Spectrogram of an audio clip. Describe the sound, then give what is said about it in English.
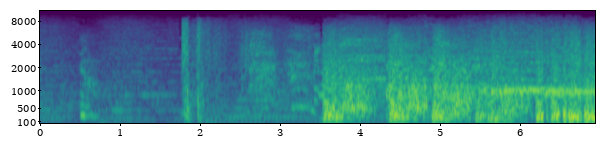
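Gunfire starts with a few sharp, loud cracks. It then becomes a sustained, dense roar of noise that stays loud to the end. “Stop firing!”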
